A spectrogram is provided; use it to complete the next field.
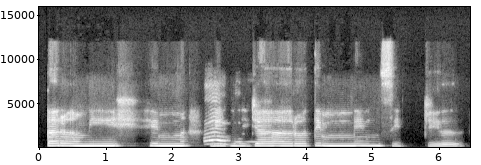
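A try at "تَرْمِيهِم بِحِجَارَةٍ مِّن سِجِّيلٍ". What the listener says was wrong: Panjang. Sijil panjang.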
